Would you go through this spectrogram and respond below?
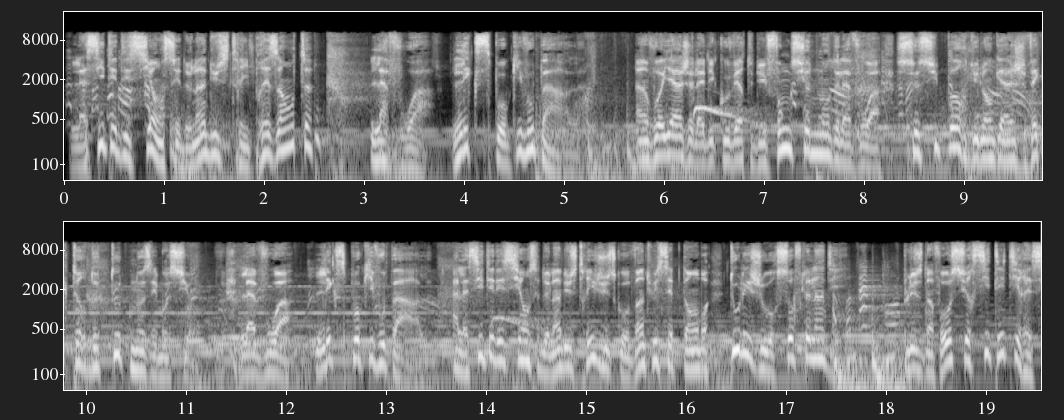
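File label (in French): French, male, commercial; voice demos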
